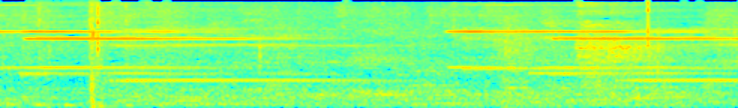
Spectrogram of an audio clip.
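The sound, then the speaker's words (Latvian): A parliament session bell rings to call members to a vote, a steady, continuous metallic tone that runs through the whole stretch over a dense, noisy background murmur. “lūdzu zvanu”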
